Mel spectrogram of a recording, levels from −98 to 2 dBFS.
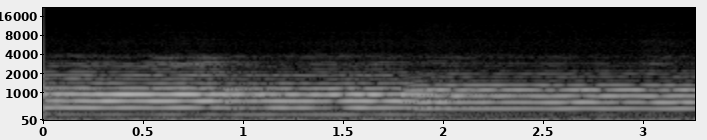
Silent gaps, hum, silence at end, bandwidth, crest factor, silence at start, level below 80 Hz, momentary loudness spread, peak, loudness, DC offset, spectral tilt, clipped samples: none; none; 0 s; 9.8 kHz; 12 dB; 0 s; -60 dBFS; 8 LU; -26 dBFS; -38 LUFS; under 0.1%; -5.5 dB/octave; under 0.1%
